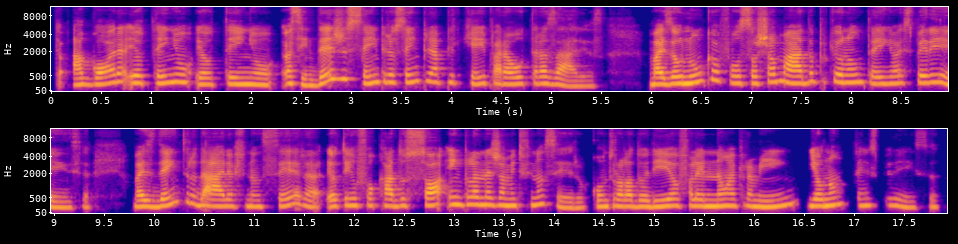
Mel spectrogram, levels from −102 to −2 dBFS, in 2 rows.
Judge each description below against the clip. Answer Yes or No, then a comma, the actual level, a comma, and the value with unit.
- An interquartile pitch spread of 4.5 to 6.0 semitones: No, average, 3.5 semitones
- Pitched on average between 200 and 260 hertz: Yes, high, 235 Hz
